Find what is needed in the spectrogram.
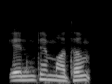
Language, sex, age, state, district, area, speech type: Malayalam, female, 45-60, Kerala, Pathanamthitta, rural, spontaneous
